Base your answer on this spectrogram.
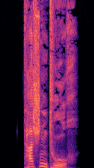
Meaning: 1. handkerchief 2. tissue; paper handkerchief
- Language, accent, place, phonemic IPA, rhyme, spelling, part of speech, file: German, Germany, Berlin, /ˈtaʃənˌtuːx/, -uːx, Taschentuch, noun, De-Taschentuch.ogg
